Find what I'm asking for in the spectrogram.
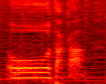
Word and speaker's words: Osaka: It's like the mm-hmm. – hard O, right? – Overpronounce it, yes. – Osaka.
